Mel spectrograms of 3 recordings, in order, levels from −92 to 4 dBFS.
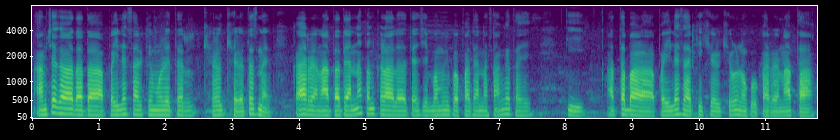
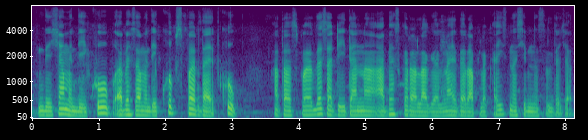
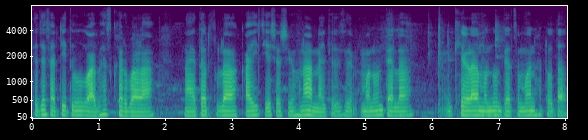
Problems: continuous background conversations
